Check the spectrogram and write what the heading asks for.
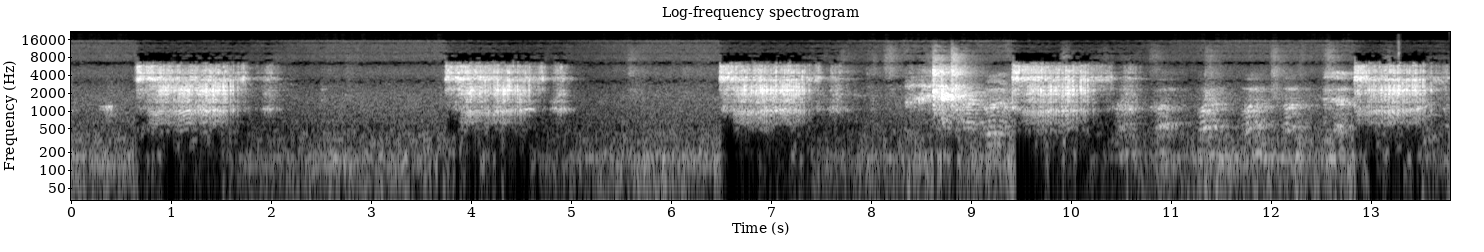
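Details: Snoring for almost an hour: rhythmic hissing, rasping breaths about every three seconds, around 20 a minute, with quiet pauses between them; snoring.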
